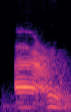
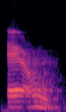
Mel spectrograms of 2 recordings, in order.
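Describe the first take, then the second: First: The first vowel stays an open 'a'. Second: The first vowel is fronted toward 'e'. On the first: The speaker calls it right. "A tetap a" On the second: The speaker calls it wrong. "jangan sampai ada imalah"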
